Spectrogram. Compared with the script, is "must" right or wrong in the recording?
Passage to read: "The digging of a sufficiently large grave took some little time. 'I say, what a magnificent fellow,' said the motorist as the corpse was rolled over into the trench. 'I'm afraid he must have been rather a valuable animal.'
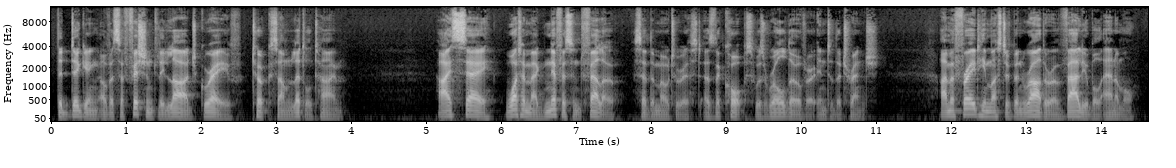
right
